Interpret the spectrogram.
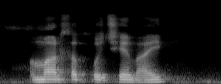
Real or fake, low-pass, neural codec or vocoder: fake; 10.8 kHz; codec, 24 kHz, 0.9 kbps, WavTokenizer, large speech release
